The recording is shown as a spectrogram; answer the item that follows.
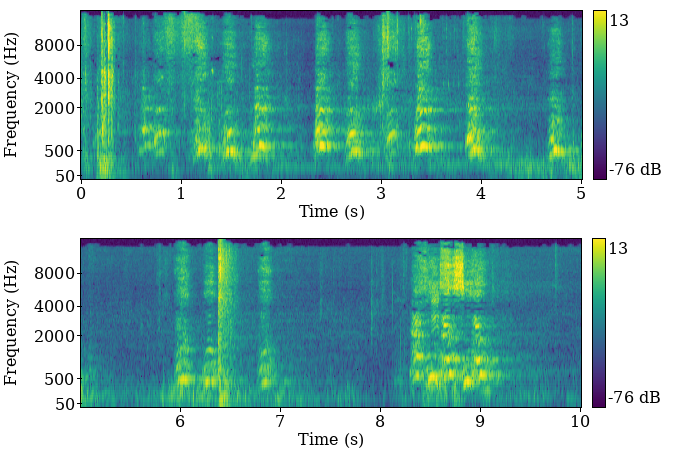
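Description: A dog barking repeatedly in short bursts, with a few knocks from the Beetle's car door as someone gets out, the loudest about six and a half seconds in.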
